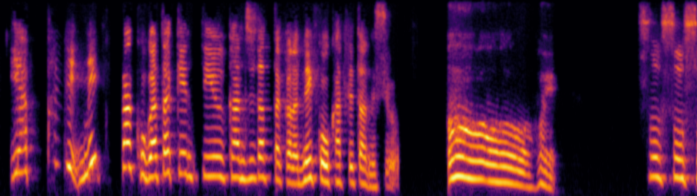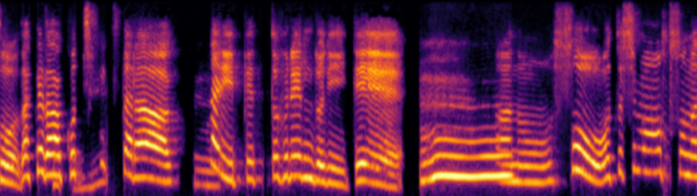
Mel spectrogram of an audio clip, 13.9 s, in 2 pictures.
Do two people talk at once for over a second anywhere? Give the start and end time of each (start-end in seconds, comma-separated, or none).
none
